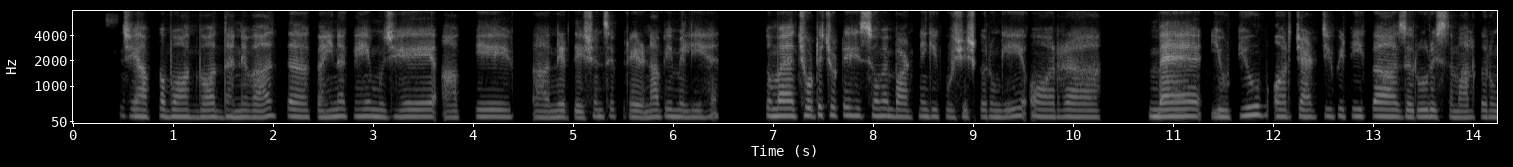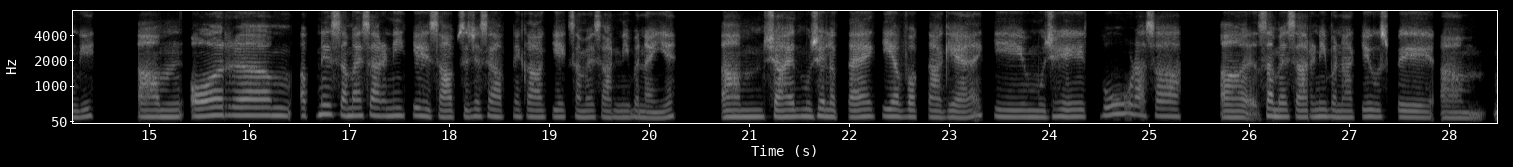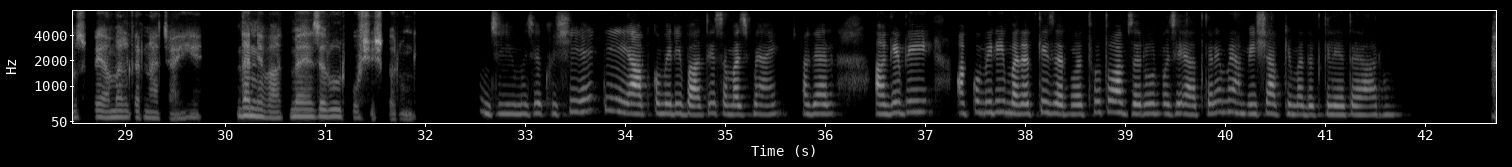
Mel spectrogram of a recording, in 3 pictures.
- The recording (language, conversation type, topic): Hindi, advice, मैं लक्ष्य तय करने में उलझ जाता/जाती हूँ और शुरुआत नहीं कर पाता/पाती—मैं क्या करूँ?
- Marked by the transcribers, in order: other noise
